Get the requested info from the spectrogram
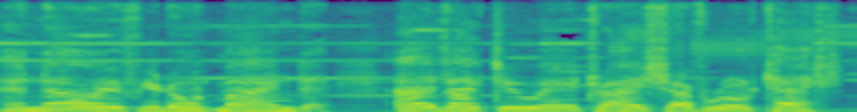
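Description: A man playing a polite, uneasy hospital doctor with a mild, halting manner in a dramatised story. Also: high-pitched, fairly even intonation, faint music behind. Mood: hesitant. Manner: halting, mild, full of hesitations.

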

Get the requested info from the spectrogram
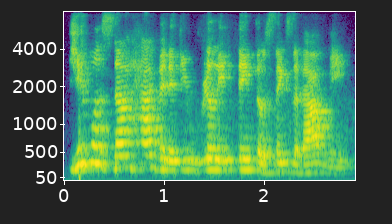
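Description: A man's voice: high voice, very animated, a little fast, bright, forceful tone, full character voice. A young man playing a touchy, egotistical artist in a staged play reading, conversational and defensive. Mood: controlling, offended. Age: young adult. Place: bare painted-wall room, video call. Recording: echoey room with background hiss.

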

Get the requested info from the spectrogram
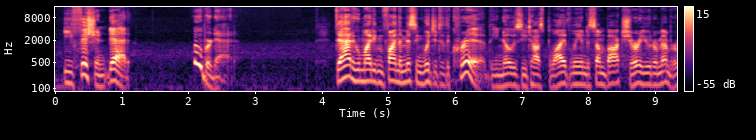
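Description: A man's voice: a little high, a bit bright. A man in his thirties, an actor playing a frazzled, wry stay-at-home dad in a dramatic monologue recorded inside a car. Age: 30s. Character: frazzled, self-deluding young stay-at-home dad, cursing and scheming. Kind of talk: dramatic staged reading, third-person monologue. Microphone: phone or camera at arm's length.

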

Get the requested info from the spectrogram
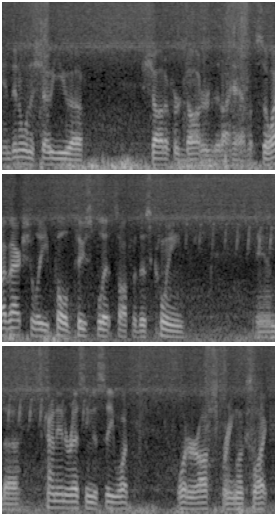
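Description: A man casually narrating a hive inspection outdoors, with an unhurried, plain-spoken, matter-of-fact way of talking. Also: lowish voice, steady tone, vocal fry, noisy background. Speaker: beekeeper and video host. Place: outdoors among trees beside beehives.

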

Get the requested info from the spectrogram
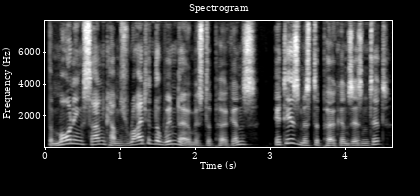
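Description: A man's voice: on the high side, big pitch swings, normal speed, no echo, studio quality, voice pushed up. A man voicing a sweetly unsettling middle-aged landlady who talks in a cooing, fussy, overly pleasant way. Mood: cooing sweetness.

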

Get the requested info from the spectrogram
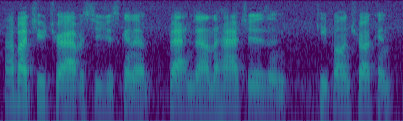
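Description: A woman's voice: on the low side, fairly even intonation, brisk, pushed and bright, rough recording. A woman in her thirties hosting a casual chat on a video call. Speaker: host.

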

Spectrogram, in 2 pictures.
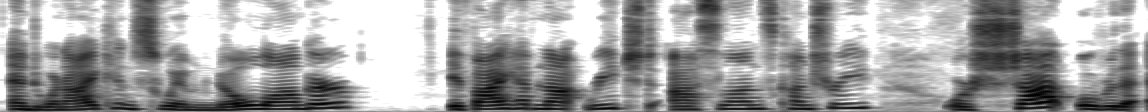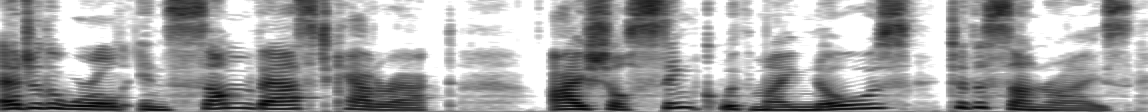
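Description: Woman as male storybook mouse knight, small, valiant, slightly high voice, formal, resolute, grand declarations. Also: expressive, unhurried.

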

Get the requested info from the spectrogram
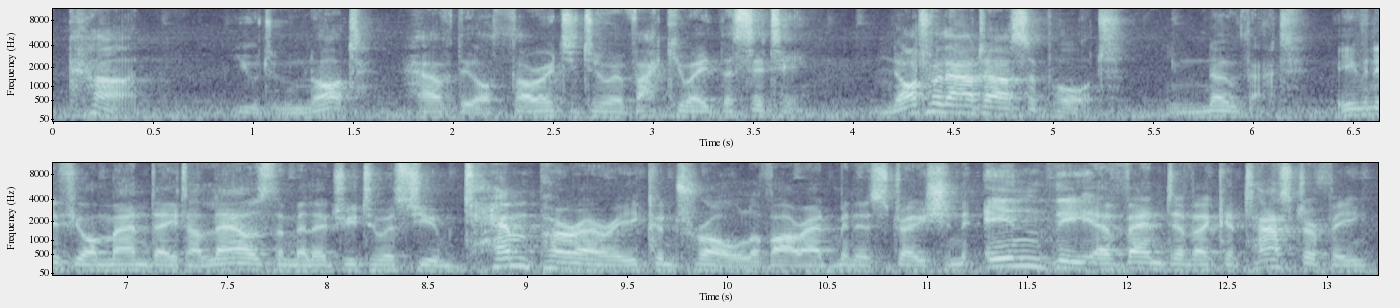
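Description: An actor playing a stern, stubborn mayor in an audio drama, formal and commanding. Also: male voice, fairly low pitch, lively intonation, a little fast, music in the background, natural voice. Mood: stern, insistent. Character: stern authoritative male mayor, stubborn politician.

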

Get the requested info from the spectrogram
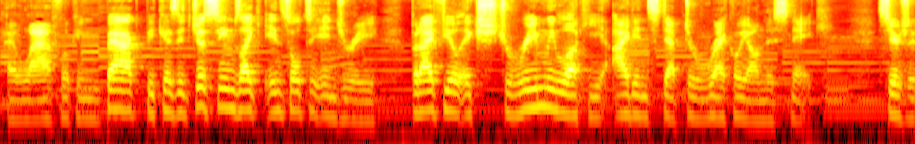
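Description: A young man narrating a vlog in voice-over, candid and self-deprecating as he looks back on his mistakes. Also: medium pitch. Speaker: fishing vlogger.

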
